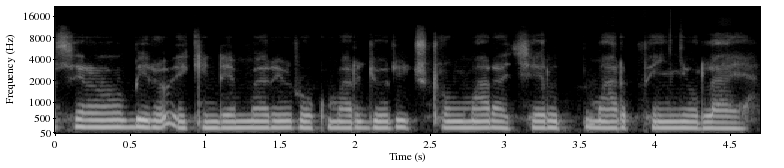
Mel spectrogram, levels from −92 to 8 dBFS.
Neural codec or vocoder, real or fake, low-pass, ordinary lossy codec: autoencoder, 48 kHz, 128 numbers a frame, DAC-VAE, trained on Japanese speech; fake; 19.8 kHz; Opus, 24 kbps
